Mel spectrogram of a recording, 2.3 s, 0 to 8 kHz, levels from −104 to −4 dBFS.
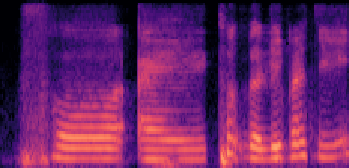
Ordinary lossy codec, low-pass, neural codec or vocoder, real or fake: Opus, 32 kbps; 7.2 kHz; codec, 44.1 kHz, 2.6 kbps, DAC; fake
